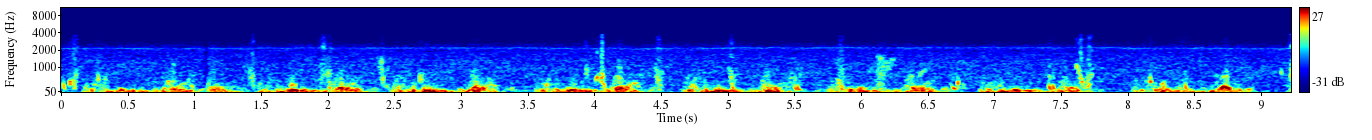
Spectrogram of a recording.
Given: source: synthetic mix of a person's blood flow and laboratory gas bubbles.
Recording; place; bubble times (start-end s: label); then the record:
Doppler ultrasound of blood flow; precordium
0.00-0.13 s: bubbles
0.25-0.32 s: bubbles
1.40-1.48 s: bubbles
1.92-2.06 s: bubbles
2.34-2.76 s: bubbles
3.92-4.12 s: bubbles
4.44-4.52 s: bubbles
4.99-5.09 s: bubbles
5.44-5.58 s: bubbles
5.80-5.89 s: bubbles
6.03-6.51 s: bubbles
6.65-6.80 s: bubbles
7.37-7.49 s: bubbles
7.59-7.76 s: bubbles
8.13-8.21 s: bubbles
8.24-8.30 s: bubbles
8.35-8.49 s: bubbles
9.12-9.23 s: bubbles
From the record:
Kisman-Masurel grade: 232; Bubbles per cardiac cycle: several, 3 to 8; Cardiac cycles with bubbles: 50 to 99%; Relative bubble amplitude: moderate (0.250 to 0.450); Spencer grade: 3 (all of the cardiac periods contain showers or single bubble signals, but not dominating or overriding the cardiac motion signals); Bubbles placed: only in the low amplitude regions of the cardiac cycle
